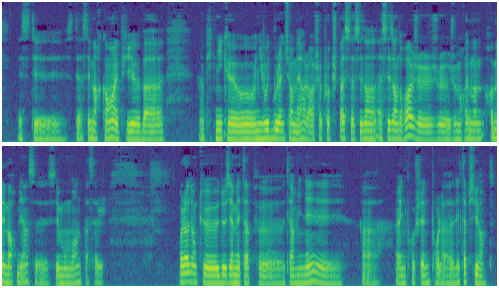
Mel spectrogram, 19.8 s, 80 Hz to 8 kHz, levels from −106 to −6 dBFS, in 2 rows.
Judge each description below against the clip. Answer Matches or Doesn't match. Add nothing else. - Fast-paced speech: Doesn't match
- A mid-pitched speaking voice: Doesn't match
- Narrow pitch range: Matches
